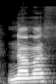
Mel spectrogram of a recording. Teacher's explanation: বিসর্গটা দন্তস অর্ধেক দন্তস এর মতো শোনাবে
